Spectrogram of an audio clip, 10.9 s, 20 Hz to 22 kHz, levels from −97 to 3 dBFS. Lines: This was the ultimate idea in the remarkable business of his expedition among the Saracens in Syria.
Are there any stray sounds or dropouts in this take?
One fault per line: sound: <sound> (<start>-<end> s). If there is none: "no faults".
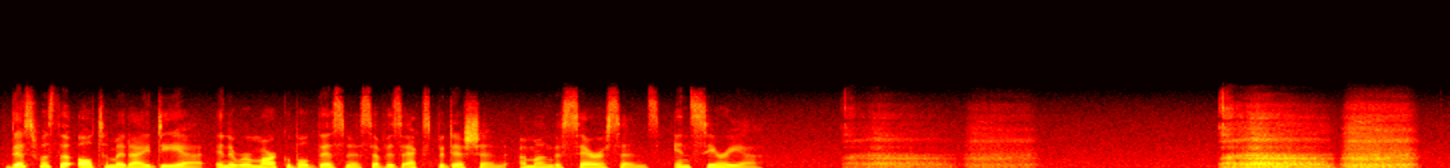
sound: breath (6.3-7.8 s)
sound: breath (9.1-10.7 s)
